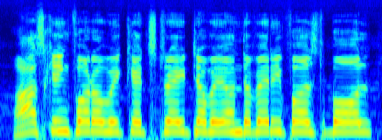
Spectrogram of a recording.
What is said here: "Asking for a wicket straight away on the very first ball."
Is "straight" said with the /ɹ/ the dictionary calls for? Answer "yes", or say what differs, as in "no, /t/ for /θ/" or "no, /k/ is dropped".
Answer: yes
